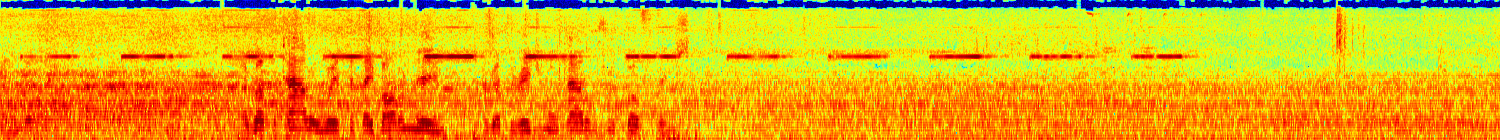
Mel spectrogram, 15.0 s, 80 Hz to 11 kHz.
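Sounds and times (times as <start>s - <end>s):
backup alarm beeping: 0.0s - 12.0s.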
